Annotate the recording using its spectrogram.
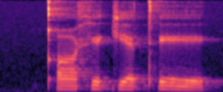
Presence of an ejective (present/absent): present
